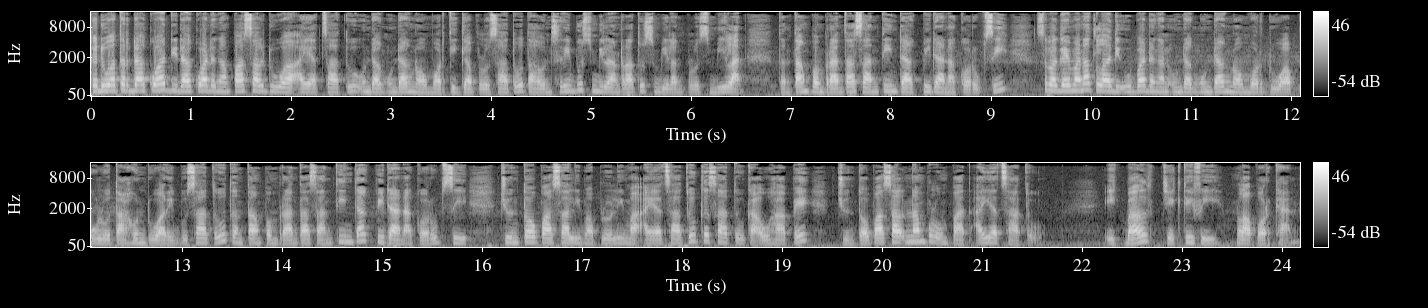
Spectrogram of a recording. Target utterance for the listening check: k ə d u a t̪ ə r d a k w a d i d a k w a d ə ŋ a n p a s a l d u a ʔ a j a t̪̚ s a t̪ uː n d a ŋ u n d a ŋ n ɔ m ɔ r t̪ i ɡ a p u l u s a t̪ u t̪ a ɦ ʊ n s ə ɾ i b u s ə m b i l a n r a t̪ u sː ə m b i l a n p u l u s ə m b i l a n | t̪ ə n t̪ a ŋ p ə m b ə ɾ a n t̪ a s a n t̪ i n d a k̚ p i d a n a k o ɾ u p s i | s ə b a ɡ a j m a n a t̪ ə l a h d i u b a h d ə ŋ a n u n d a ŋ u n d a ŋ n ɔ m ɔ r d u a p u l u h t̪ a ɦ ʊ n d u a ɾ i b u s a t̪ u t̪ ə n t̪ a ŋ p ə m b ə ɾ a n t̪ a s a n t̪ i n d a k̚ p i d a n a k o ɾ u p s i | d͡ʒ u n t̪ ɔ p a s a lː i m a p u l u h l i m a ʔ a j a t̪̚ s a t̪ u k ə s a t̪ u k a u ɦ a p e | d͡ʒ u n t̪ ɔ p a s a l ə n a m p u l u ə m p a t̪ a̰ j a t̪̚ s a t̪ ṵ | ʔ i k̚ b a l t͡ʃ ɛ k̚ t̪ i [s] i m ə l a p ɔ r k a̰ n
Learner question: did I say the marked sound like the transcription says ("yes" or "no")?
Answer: no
